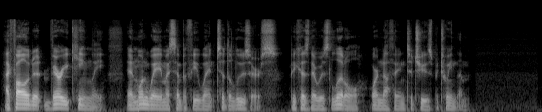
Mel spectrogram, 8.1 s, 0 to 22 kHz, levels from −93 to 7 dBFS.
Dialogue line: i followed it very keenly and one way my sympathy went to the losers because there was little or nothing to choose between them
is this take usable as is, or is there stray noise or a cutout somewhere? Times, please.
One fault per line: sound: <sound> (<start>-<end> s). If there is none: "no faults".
no faults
